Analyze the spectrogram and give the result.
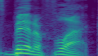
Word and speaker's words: Affleck: No, everyone should say it that way. I'm convinced it's the right way to say it. – Okay. – It's Ben Affleck.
